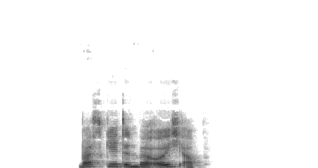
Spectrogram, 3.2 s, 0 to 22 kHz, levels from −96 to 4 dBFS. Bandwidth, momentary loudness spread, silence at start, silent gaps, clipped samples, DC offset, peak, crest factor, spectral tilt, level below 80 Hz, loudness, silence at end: 8.8 kHz; 10 LU; 0.8 s; none; under 0.1%; under 0.1%; -8 dBFS; 18 dB; -3 dB/octave; -74 dBFS; -24 LUFS; 1.2 s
